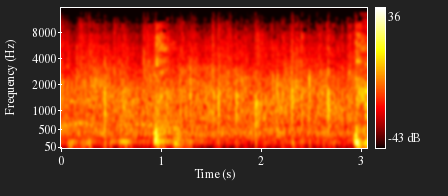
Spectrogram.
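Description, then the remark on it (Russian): An audience at a church service breaks into sustained applause for God, a dense, steady patter of many hands clapping with a few louder claps and faint voices mixed in. “Подари Богу аплодисмент.”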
